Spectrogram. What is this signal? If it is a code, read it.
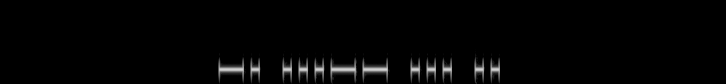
Morse code, heard as a keyed tone, about 15 wpm, 700 Hz. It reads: N3SI
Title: USA Call Signs - 4 Characters - Repeated 2x - 15wpm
